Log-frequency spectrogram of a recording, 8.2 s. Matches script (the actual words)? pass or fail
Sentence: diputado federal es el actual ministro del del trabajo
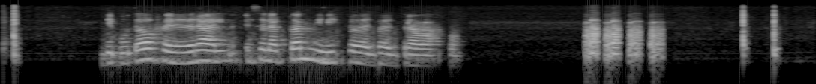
pass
